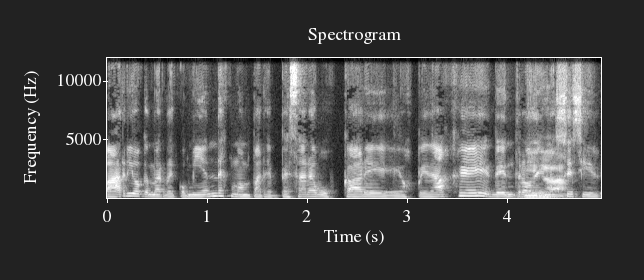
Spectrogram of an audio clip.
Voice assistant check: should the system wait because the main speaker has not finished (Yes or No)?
Yes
